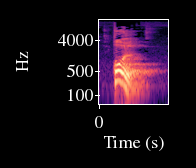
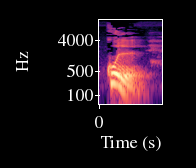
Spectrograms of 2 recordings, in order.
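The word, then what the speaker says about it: Kul (قُلْ): Kul ya pakai kof. Jadi bacanya jangan pakai kaf biasa tapi pakai kof. Kul.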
